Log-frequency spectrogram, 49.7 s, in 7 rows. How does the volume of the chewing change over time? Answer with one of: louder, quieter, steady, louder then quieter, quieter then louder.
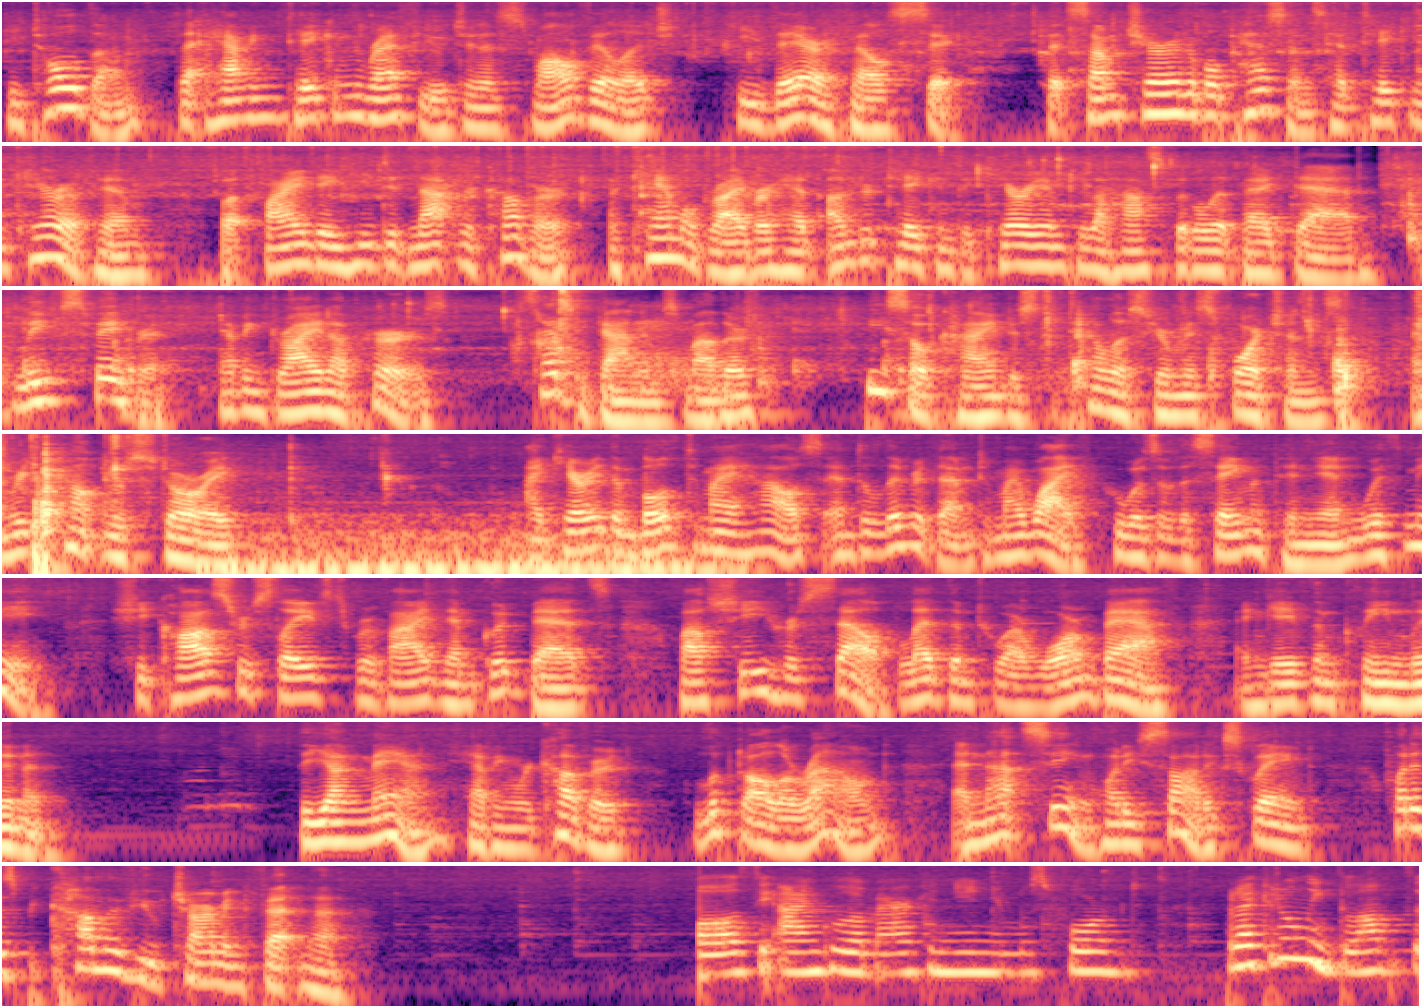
louder then quieter.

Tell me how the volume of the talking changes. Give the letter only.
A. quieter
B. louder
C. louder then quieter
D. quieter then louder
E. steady
E.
